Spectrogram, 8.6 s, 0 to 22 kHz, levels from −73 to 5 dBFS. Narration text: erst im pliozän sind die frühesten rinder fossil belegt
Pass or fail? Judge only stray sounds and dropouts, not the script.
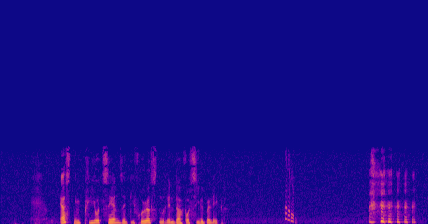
fail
